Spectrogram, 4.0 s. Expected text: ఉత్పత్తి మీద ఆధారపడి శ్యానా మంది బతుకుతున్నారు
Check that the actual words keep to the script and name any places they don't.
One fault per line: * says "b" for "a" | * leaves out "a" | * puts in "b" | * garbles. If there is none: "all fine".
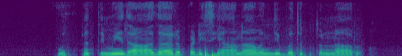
all fine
